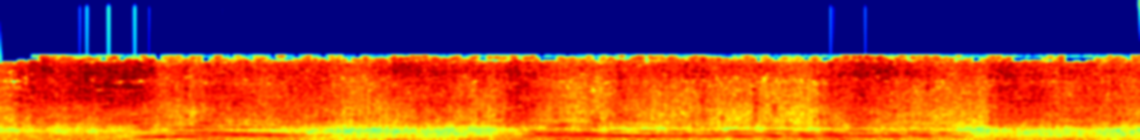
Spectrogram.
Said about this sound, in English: The lizard again. Pretty good screaming, I have to say. But yeah, it is Sega CD lizard-esque. I love it.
